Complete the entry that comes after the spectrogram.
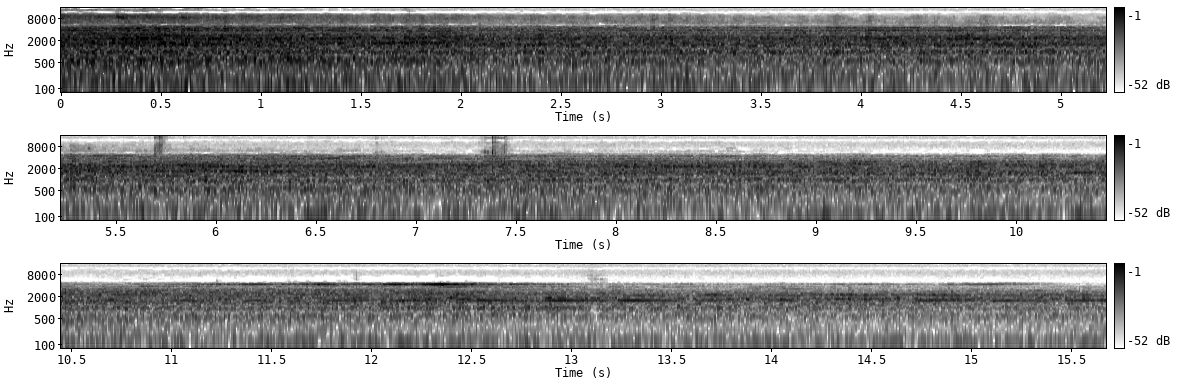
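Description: Freight train cars rolling along the track: a steady rumble of wheels on rail that fades gradually as the train moves away.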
